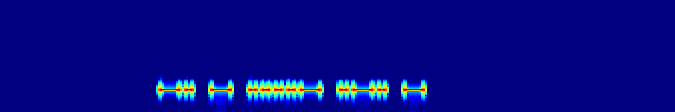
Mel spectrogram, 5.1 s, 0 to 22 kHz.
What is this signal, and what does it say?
Morse code, heard as a keyed tone, about 25 wpm, 700 Hz. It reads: NT4RT
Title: USA Call Signs - 5 Characters - Repeated 3x - 25wpm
